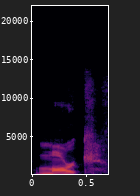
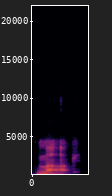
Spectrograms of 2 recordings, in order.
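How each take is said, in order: First: It is said in an American accent. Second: It is said in a New Zealand accent. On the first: "you guys would be like, Mark" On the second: "we'd probably be like, oh, Mark"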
